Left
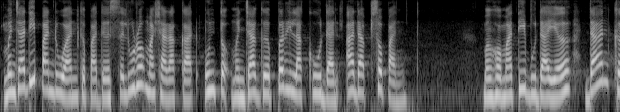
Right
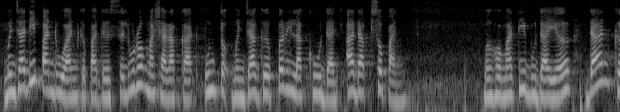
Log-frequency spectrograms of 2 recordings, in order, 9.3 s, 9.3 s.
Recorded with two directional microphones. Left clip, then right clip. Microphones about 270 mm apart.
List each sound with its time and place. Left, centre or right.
0.1 s a woman's voice: left
7.3 s a woman's voice: left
